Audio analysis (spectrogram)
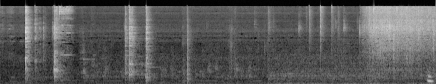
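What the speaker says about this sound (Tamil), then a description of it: "இங்கே ஆயில் சூடு பண்ணிட்டு கடுகு, பெருஞ்சீரகம் மட்டும் போட்டு தாளிச்சிக்கிட்டேன்" Mustard and fennel seeds hit hot cooking oil with a bright, hissing sizzle that swells near the end, after a run of sharp clinks and clatters from pots and utensils.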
